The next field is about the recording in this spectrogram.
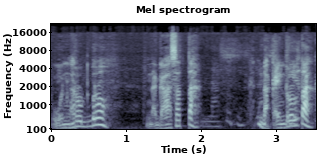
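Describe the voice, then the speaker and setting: Easygoing young Filipino college buddy, played by a woman; friendly, slightly low female pitch, audio drama. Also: big pitch swings, a little slow. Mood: curious, pleased. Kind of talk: amateur Ilocano audio drama acting.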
